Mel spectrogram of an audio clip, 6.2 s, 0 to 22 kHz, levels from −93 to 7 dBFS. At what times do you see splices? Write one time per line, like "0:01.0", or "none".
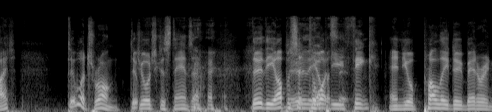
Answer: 0:01.7
0:04.8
